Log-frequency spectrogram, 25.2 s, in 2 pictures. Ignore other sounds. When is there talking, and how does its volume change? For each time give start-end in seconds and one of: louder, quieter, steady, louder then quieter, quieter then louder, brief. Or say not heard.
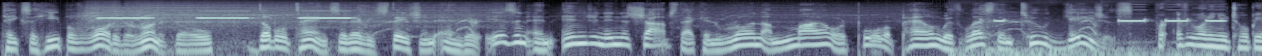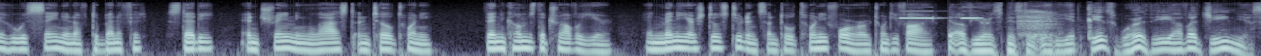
0.0-25.1 steady.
